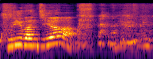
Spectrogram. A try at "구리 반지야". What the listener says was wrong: 이거 웃으면서 하면 안 돼.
